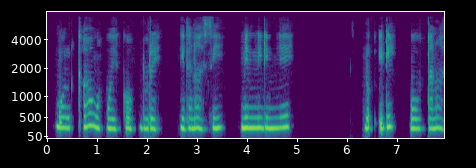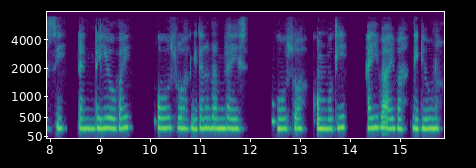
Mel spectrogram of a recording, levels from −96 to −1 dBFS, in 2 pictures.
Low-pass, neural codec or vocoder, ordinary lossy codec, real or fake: 7.2 kHz; codec, 24 kHz, 6 kbps, HILCodec; AAC, 32 kbps; fake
